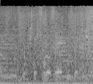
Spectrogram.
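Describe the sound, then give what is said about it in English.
Water sloshes and churns continuously beneath a vehicle wading through pretty deep water, fairly loud over a low rumble, with a voice faintly audible underneath. “You can hear the water sloshing beneath us.”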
